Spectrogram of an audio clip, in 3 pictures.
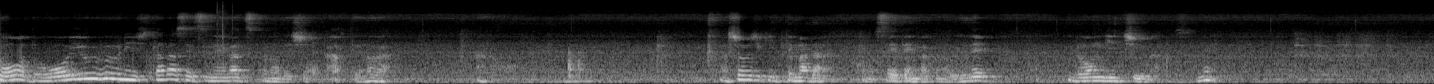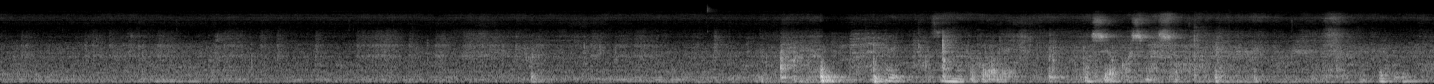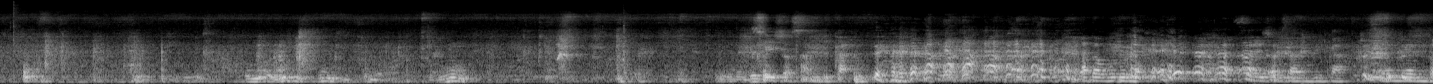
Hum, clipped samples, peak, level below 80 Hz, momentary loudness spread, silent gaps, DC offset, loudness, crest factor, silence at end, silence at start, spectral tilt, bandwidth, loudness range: none; under 0.1%; 0 dBFS; -58 dBFS; 17 LU; none; under 0.1%; -20 LUFS; 20 dB; 0 s; 0 s; -6.5 dB/octave; 17 kHz; 16 LU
